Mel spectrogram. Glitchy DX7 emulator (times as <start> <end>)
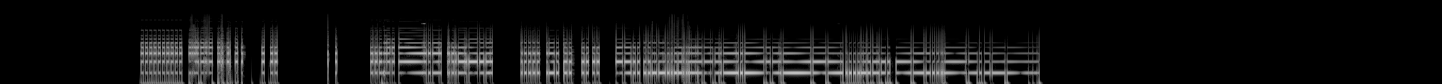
1.4 10.4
